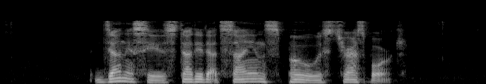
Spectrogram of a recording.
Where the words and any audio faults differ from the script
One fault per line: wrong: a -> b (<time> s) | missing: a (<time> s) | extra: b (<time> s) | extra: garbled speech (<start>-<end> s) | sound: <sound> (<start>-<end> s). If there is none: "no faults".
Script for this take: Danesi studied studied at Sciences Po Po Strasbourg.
missing: studied (2.1 s)
missing: Po (3.2 s)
